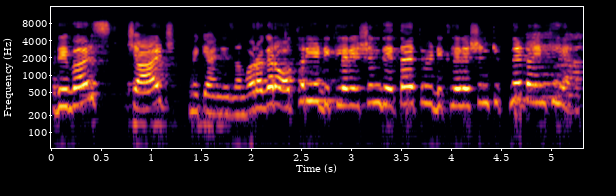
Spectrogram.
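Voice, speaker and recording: A young Indian woman teaching an online tax revision class, asking her students quick questions and answering them herself, mixing Hindi with English terms. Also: high voice, muffled recording. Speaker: GST exam tutor.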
